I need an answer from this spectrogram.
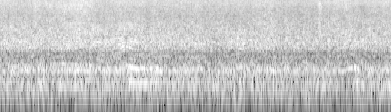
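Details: Honeybee swarm leaving its hive, natural recording: a dense, continuous low drone of many wingbeats layered into steady humming bands, with individual bees buzzing past, no other sounds.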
